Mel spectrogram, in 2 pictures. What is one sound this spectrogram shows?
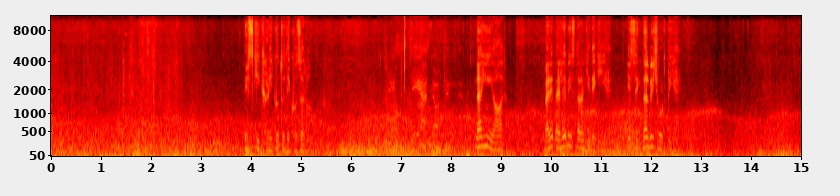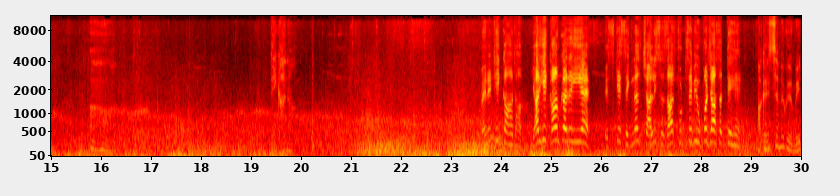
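Wind blows hard outdoors with a low, steady rumble.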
